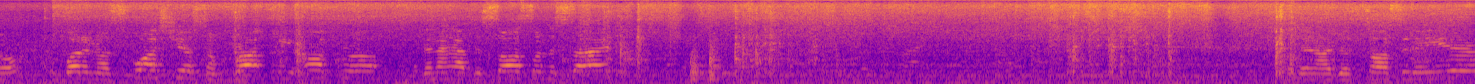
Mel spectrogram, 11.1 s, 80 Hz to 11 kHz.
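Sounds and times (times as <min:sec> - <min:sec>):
vegetables sizzling in a wok: 0:00.4 - 0:11.0.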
